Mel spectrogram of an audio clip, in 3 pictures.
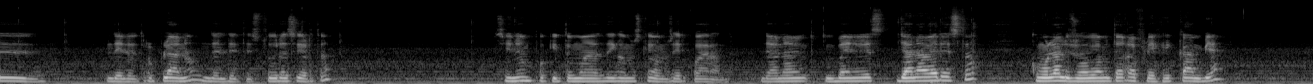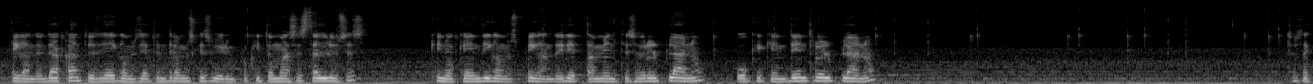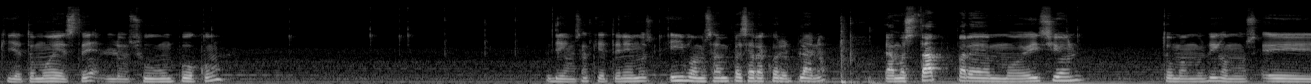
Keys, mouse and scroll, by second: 2.9 click, 8.1 click, 8.7-11.6 middle drag, 13.8 click, 14.7 click, 16.5 click, 17.7 click, 20.3 click, 21.4-21.9 drag, 22.1-22.9 middle drag, 22.9 click, 23.2 middle click, 23.8 click, 24.4 click, 25.9 click, 26.8 click, 28.3 click, 29.2 click, 30.3 click, 32.9 click, 34.7 Tab, 37.0 click.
